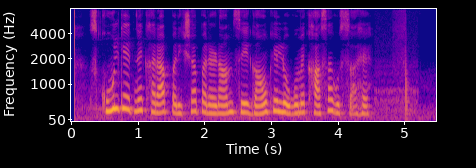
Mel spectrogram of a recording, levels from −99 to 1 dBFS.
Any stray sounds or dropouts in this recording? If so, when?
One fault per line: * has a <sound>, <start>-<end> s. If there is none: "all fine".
* has a thud, 4.8-5.1 s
